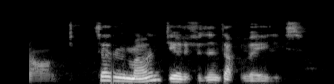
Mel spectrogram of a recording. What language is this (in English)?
Kabyle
